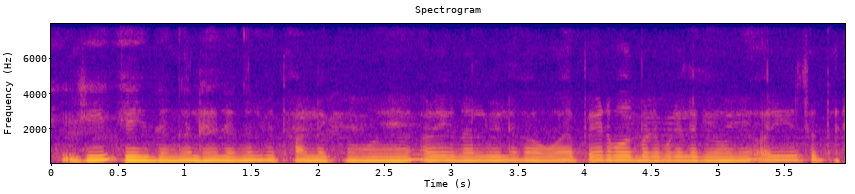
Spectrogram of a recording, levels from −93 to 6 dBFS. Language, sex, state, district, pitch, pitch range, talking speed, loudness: Hindi, female, Punjab, Kapurthala, 220 Hz, 215-230 Hz, 260 wpm, -15 LUFS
